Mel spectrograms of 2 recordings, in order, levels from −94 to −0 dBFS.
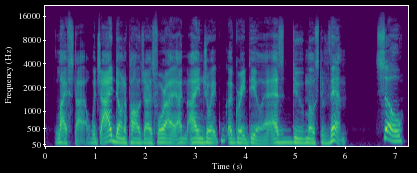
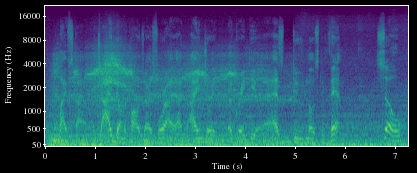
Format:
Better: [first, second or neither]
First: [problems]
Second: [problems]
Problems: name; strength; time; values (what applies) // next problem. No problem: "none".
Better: first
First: none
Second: wind in the background; very loud; throughout; as loud as the speech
